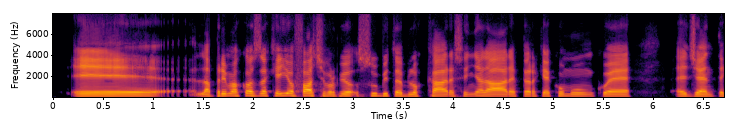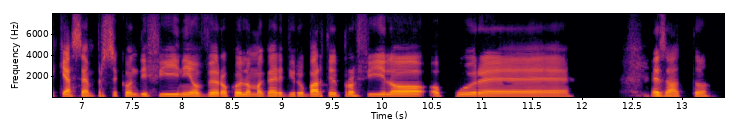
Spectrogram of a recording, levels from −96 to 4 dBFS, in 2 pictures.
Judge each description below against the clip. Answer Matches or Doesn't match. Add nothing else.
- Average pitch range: Doesn't match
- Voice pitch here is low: Doesn't match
